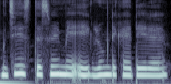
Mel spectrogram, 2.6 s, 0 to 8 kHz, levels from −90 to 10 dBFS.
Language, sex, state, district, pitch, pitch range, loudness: Hindi, female, Arunachal Pradesh, Papum Pare, 230 Hz, 220-240 Hz, -11 LUFS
